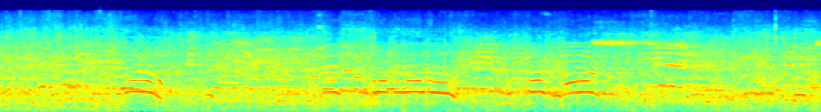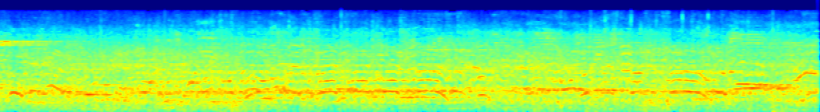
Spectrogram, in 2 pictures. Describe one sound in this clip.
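A large crowd chatters and shouts in a big echoing hall.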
